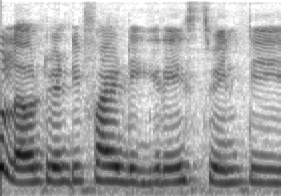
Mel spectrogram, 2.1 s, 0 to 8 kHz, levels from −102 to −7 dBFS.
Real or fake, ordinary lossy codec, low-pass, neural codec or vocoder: fake; none; none; codec, 16 kHz, 16 kbps, FunCodec, trained on Chinese and English, 50 frames a second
